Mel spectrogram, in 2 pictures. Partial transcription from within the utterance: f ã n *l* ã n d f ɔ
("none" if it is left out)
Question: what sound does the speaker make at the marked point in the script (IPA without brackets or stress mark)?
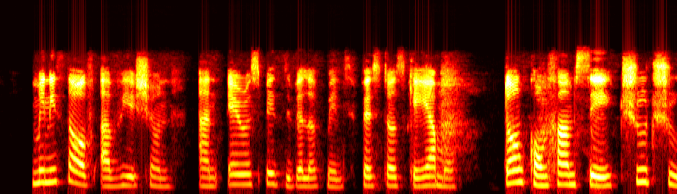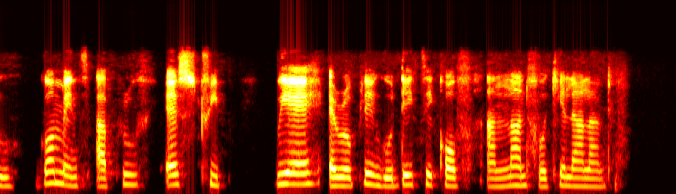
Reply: l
